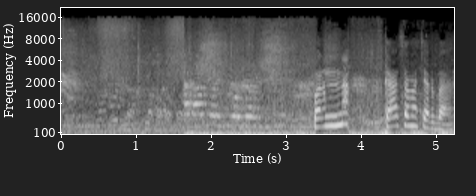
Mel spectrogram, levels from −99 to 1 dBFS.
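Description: The audio points to a stream segment skipped, most likely because one segment of the segmented stream failed to load and the player went straight on to the next. At 3.80 to 3.85 s the sound jumps ahead with a short blip at the join, and the missing part of the programme never comes back.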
